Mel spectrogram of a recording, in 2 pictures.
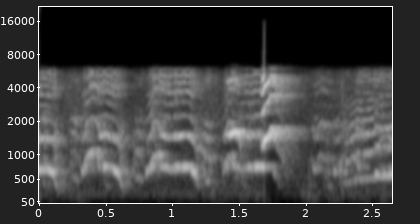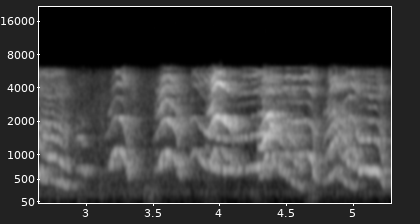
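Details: Fawn Labrador Retriever puppies, several at once: overlapping upslurred and downslurred whines and thin yelps in continuous waves, swelling and fading every second or so.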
